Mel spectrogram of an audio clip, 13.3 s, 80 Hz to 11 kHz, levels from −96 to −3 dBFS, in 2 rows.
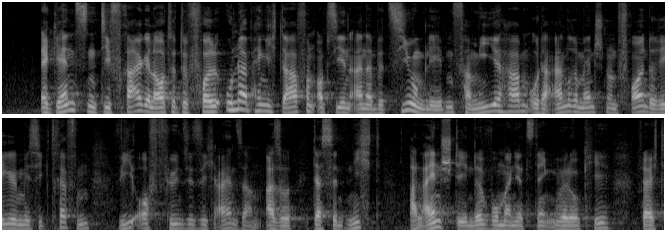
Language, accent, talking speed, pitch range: German, German, 180 wpm, 115-150 Hz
